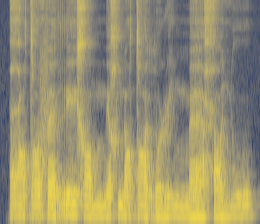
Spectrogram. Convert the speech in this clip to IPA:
ʕ ɒ dˤ u f æ r e ɣ ɒ mː e χ n u dˤ o r o ɭ i mː æ ħ ɒ ʎ u

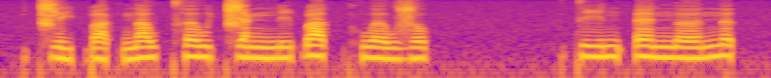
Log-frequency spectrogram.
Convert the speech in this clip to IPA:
t͡ɕ ɨ˧˩ j ɓ a˨˩ k̚ n a˧ w t̪ʰ ə˧ w t͡ɕ a˧ ŋ n i˨˦ ɓ a˦˥ t̚ h w ə˧ w z o˦˥ k̚ | t̪ i˨˦ n ʔ ɛ˧ ŋ əː˨˦ n ə˦˥ t̚

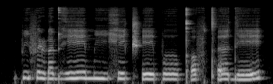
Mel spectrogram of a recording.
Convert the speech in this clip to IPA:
p i f e ɭ ɽ a ɖʱ eː m iː x e t͡ʃʼ e p oː kʼ ɔ f tʼ ɜ d e

